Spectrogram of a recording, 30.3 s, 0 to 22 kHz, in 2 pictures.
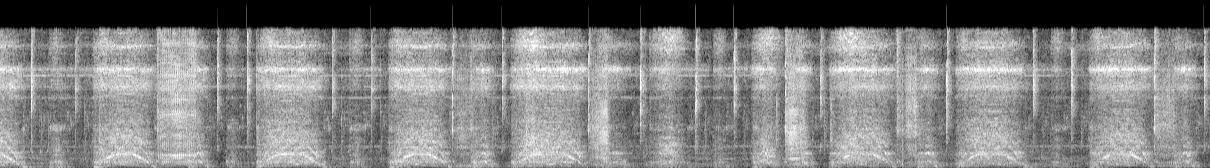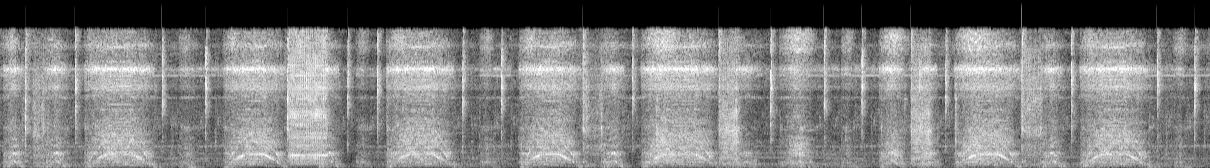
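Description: NeoDen TM245P desktop pick-and-place machine running with both pick heads: its gantry motors whine up and then down in pitch about once a second with each move, among rapid sharp clicks from the mechanism.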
